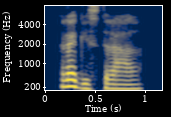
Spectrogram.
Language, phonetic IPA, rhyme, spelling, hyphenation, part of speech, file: Hungarian, [ˈrɛɡistraːl], -aːl, regisztrál, re‧giszt‧rál, verb, Hu-regisztrál.ogg
- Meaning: 1. to register, enlist 2. to sign up (someone) 3. to sign up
